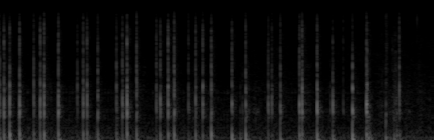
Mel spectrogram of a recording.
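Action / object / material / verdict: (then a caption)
tap / cardboard Christmas cracker with foil and glitter paper wrap / cardboard, foil / none. Long red nails rapidly tap and scratch a hollow cardboard Christmas cracker wrapped in glitter paper and silver foil, with purple glitter ends and a silver middle. About two dozen quick, dry clicks and taps land in an uneven rhythm, each crisp and bright with a papery rasp and no ring, over a faint crinkly scratching between them.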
